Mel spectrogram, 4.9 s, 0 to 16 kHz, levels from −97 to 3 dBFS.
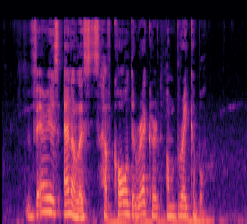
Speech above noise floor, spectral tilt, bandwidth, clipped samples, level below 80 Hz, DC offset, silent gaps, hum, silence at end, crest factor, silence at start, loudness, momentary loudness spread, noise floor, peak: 30 dB; -5 dB/octave; 11.5 kHz; under 0.1%; -38 dBFS; under 0.1%; none; none; 0.5 s; 20 dB; 0.5 s; -24 LUFS; 13 LU; -53 dBFS; -4 dBFS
